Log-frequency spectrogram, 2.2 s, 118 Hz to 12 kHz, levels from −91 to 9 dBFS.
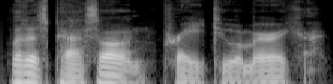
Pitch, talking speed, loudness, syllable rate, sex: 85 Hz, 190 wpm, -19 LUFS, 5.1 syllables/s, male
